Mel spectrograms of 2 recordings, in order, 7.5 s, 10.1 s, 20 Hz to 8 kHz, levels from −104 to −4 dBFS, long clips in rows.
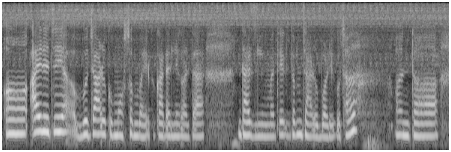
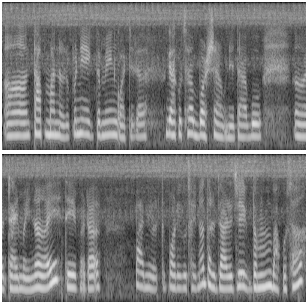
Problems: constant background noise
